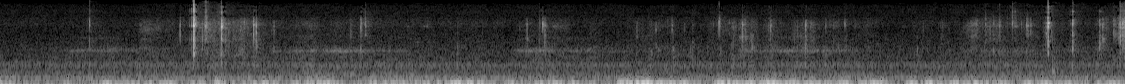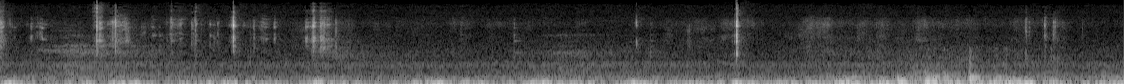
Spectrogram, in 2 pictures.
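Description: Metal climbing gear clinking on a harness while a climber moves up the rock: scattered sharp clicks and jingles, bunched about a second in, in the middle, and once near the end, over a low rumble.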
